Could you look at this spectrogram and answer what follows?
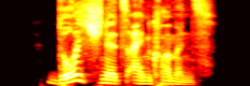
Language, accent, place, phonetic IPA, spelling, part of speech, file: German, Germany, Berlin, [ˈdʊʁçʃnɪt͡sˌʔaɪ̯nkɔməns], Durchschnittseinkommens, noun, De-Durchschnittseinkommens.ogg
- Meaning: genitive singular of Durchschnittseinkommen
